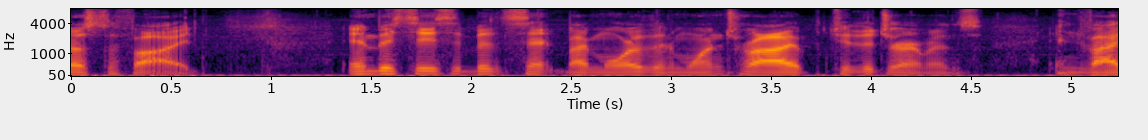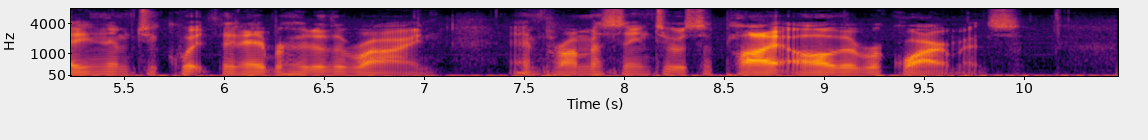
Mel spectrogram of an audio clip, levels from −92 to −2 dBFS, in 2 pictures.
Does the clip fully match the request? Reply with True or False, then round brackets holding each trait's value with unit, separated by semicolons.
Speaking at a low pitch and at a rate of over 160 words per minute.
True (105 Hz; 170 wpm)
